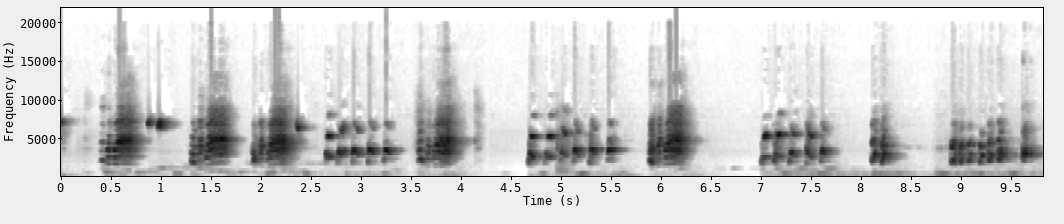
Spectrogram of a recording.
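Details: Long-tailed shrike (cendet) singing in grouped bursts: rapid buzzy high notes clustered into phrases about a second long, separated by brief pauses, continuing throughout.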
